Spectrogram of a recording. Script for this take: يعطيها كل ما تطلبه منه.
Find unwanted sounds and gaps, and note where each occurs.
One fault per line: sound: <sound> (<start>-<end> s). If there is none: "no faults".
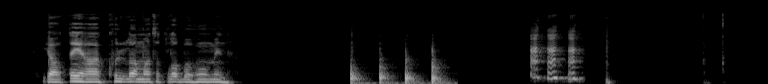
sound: thud (3.5-4.6 s)
sound: laugh (5.3-5.9 s)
